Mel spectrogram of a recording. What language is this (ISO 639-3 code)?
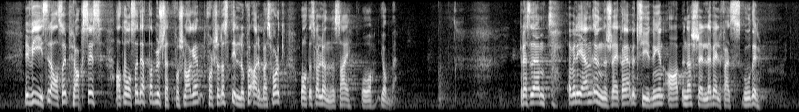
nor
